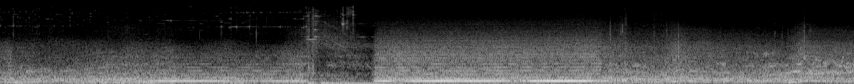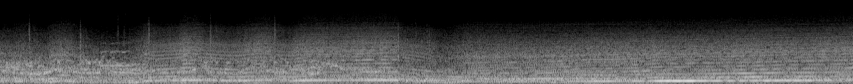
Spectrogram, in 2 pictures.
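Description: A racing car engine roars, rising and falling in pitch as the gears change.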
